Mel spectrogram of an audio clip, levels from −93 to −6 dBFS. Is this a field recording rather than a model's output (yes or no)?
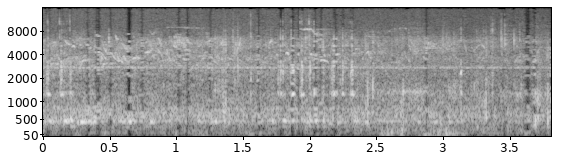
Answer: yes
